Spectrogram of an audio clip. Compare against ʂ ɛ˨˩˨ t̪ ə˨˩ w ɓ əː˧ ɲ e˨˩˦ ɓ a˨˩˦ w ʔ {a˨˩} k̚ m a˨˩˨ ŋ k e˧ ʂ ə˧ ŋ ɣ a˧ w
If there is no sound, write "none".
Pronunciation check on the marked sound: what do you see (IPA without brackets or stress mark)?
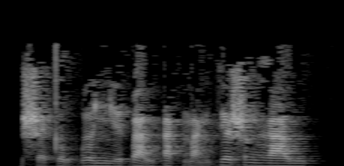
a˨˩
